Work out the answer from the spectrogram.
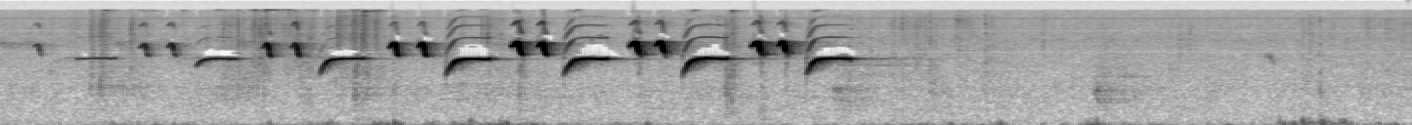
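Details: Yellow-cheeked tit singing a loud series of about eight paired notes. Each pair is a short high pip followed by a clear whistle that drops and then levels off. The pairs come in quick succession, with soft low rumbling beneath them.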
